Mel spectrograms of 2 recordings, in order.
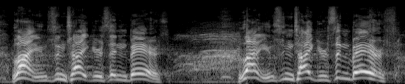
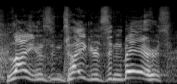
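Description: First: Loud high laughing chant. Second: Loud high chant through laughter; laughing chant. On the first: Storyteller leads kids in the chant, loud and laughing. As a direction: chant it with the crowd. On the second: Storyteller chants with kids, laughing. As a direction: keep chanting while laughing. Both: Real, not acted. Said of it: "Don't leave me hanging".

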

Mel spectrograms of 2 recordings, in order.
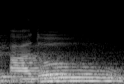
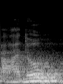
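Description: First: Very slow عدو with the doubled و pulled long; dragged doubled letter. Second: Said in the usual way. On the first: Shown as a demonstration. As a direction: draw out the shadda in عدو as a fault. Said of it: "مثلًا يقول لك إيه؟". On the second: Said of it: "لا، عدو".

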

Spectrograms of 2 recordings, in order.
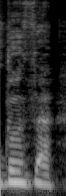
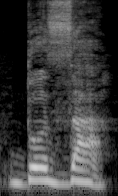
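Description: First: Said in the usual way. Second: "Doza" punched hard with a falling thud; slap sound word. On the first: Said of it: "Do you know what is". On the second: Retold or imitated. Slap sound on her face, "Doza" hit hard. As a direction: smack out "Doza" like a slap landing. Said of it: "Do you know what is "Doza".

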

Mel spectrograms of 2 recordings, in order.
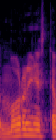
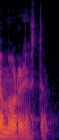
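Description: First: Higher morjesta that falls away; sing-song greeting. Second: Said in the usual way. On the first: Shown as a demonstration. Greeting Rainbow Master in chat, a higher sing-song hello. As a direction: sing the morjesta up then let it drop.

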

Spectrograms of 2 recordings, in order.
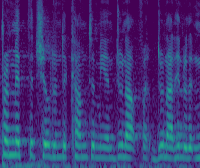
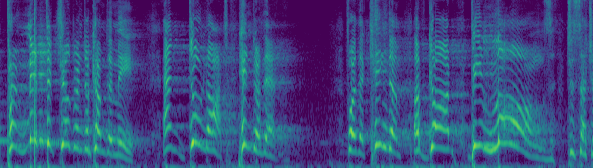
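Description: First: Put-on soft and gentle Permit the children, calm and mild; simple quiet. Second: Put-on higher, louder, furious Permit the children; indignant. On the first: Jesus gently speaking to disciples, quiet and mild. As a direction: say it like a kind reminder. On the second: Jesus indignant at his disciples, loud furious rebuke. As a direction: rebuke them with fury. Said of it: "These words were not a simple, quiet". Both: Shown as a demonstration.

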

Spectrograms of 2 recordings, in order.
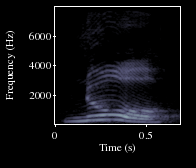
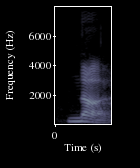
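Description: First: NO in a long northeastern vowel; northern accent. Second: NO with a southern English vowel; southern accent. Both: Acted. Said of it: "that shedding tongue".

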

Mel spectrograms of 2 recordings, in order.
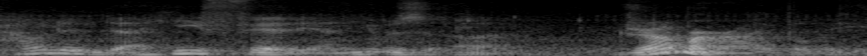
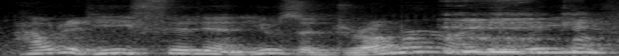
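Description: First: Soft, hesitant question trailing away; too quiet to catch. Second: Repeating to be heard. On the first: Interviewer asking about the brother, softly and hesitantly. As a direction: ask it softly, fading on the last words. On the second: Interviewer repeating for a guest who didn't hear, raised voice. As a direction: say it up and out for a listener who missed it. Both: Real, not acted. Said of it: "What's that?".

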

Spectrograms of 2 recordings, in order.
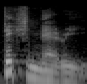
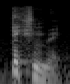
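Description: First: Dictionary as DIC-shn-air-ee; American pronunciation. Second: Dictionary as short DIC-shn-ree; British pronunciation. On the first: Teacher contrasting with British form, American pronunciation. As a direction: give dictionary a full AIR and long EE. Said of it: "美語呢". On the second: Teacher asking learners to listen, British pronunciation. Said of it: "英語係". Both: Shown as a demonstration.

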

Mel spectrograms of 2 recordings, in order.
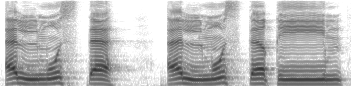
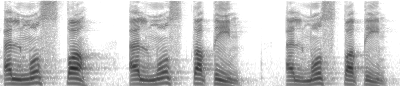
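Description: First: Slow "المستقيم" with a thin, clear س; correct light seen. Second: "المستقيم" with س darkened into ص; mistaken heavy seen. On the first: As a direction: draw out "المستقيم", keeping s light, not ص. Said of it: "وهي رسمت بالسين". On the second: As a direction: thicken s in "المستقيم" into emphatic ص. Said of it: "إبدال السين صادا". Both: Shown as a demonstration.

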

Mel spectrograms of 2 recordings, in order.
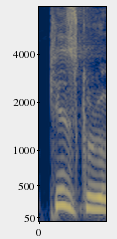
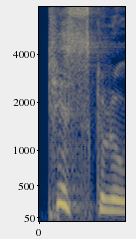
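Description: First: "Tizkaru" with a voiced z in Tiz; Z sound. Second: "Tiskaru" with a hissed s in Tis; S instead of Z. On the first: Lecturer explaining the word for remember, voiced Z. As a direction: say "Tizkaru" with z, never s. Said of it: "it should be a Z". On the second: Lecturer showing the mistake that means reward, S sound. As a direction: say "Tiskaru" with unvoiced s, not z. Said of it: "Tiskaru with an S". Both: Shown as a demonstration.

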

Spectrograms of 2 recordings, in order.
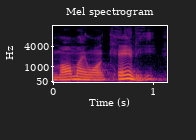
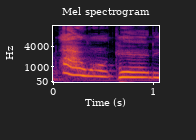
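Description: First: Said in the usual way. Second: High, loud imitated kid's whining cry; child crying for candy at the store, loud mock wail. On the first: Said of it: "Why bother asking". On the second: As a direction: wail it like a child throwing a tantrum. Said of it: "He's just gonna cry".

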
